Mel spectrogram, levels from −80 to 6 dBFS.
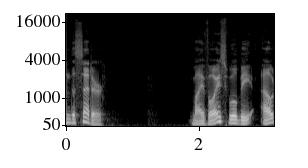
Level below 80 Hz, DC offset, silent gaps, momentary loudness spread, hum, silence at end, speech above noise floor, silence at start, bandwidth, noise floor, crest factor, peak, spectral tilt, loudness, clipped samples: -44 dBFS; under 0.1%; none; 8 LU; none; 0 s; 50 dB; 0 s; 18 kHz; -70 dBFS; 16 dB; -6 dBFS; -7 dB/octave; -21 LUFS; under 0.1%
